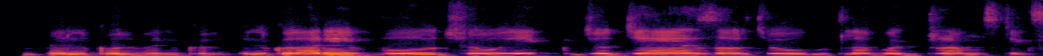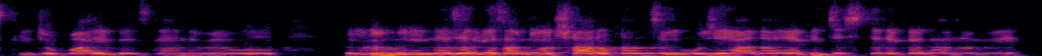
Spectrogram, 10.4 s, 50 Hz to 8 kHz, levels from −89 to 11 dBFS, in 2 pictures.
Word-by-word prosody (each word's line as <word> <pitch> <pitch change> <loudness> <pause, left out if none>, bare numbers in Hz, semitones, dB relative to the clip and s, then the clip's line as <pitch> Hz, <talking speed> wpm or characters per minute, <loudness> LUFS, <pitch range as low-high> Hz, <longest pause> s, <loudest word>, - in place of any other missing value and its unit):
बिल्कुल, 435 +1 +1
बिल्कुल, 425 0 -7
बिल्कुल। 430 +3 +2
अरे 435 -4 +5 0.2
वो 445 +3 +5
जो 455 +1 +4
एक 460 - -4
जो 440 - +8
जैज़ 450 0 +2
और 485 -2 -1
जो 405 -1 +2
मतलब 465 0 -4 0.2
ड्रम 435 -2 -2
स्टिक्स 390 -4 -12
की - - -17
जो 450 - +2
वाइब 460 0 -1
है 430 - -3
इस 405 - -11
गाने 440 - -16
में, 450 - -13
वो 465 +1 -3 0.4
बिल्कुल 325 - -1
मेरी 170 0 0
नज़र 470 +1 +5
के - - +1
सामने - - -3
है। - - -7
और 400 - -2
शाहरुख़ - - 0
खान 440 -1 -3
से 475 +2 -4
भी 460 - -2
मुझे 440 0 +4
याद 435 0 -6
आया 470 +1 -4
कि - - -5
जिस 470 - -6
तरह 435 -1 -8
का 450 - -3
गाना 430 - -14
मैं 470 -1 -16
445 Hz, 240 wpm, -22 LUFS, 425-465 Hz, 0.4 s, जो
